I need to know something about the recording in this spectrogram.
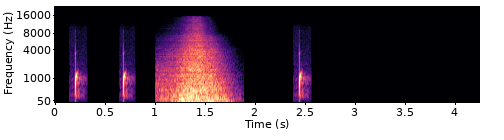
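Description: Sound effects of an animated channel-logo intro: two quick pops, a short rushing whoosh that swells and fades about a second in, then a third pop.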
